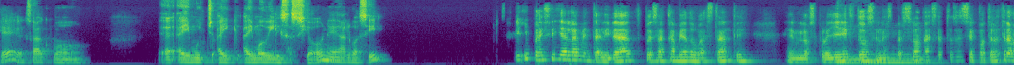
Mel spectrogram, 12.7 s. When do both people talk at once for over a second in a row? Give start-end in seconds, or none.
10.5-11.8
